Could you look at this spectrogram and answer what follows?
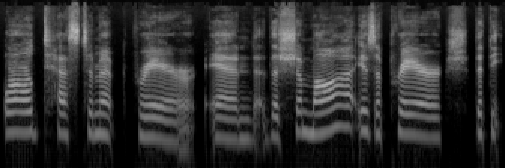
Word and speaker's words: Shema: and how he had a morning ritual through the is it the Shema prayer? Is that how you say it? It is the Shema, and I just learned it, Diane, because I recorded the audiobook and we looked it up.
